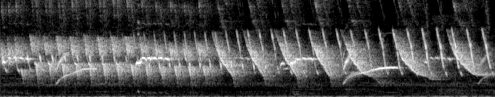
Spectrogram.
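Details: A Belgian canary's warm-up song: a continuous rapid high rolling trill threaded with looping rising whistles, loud and unbroken throughout, with a low hum beneath.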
